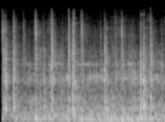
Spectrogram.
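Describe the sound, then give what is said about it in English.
A bakery mixer at a Jewish bakery in Monticello spins carefully measured dough for sufganiyot, a steady mechanical whirr with repeated clanking knocks throughout. “That's the sound of the bakery mixer, spinning the carefully measured dough for sufganiyot, a traditional Jewish donut shaped, fried, and often filled with jelly or custards to perfection.”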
